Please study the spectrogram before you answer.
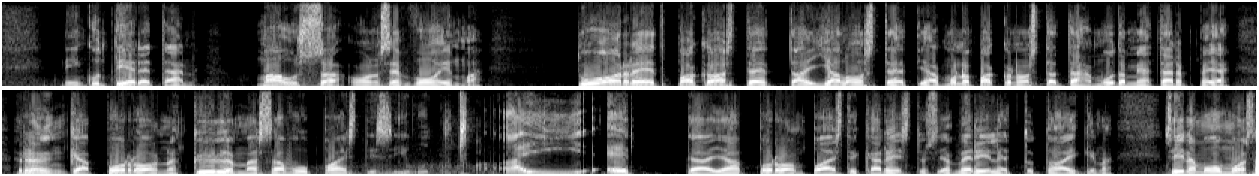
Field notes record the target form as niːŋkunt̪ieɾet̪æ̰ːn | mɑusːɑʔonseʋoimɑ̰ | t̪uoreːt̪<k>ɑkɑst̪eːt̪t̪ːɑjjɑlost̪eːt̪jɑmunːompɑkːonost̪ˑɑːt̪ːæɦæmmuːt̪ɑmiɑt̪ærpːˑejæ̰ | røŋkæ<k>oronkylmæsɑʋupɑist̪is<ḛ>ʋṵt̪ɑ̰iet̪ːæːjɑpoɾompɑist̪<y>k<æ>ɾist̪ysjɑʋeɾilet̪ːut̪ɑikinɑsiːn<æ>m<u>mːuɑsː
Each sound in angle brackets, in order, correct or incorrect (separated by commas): incorrect, incorrect, incorrect, incorrect, correct, correct, incorrect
